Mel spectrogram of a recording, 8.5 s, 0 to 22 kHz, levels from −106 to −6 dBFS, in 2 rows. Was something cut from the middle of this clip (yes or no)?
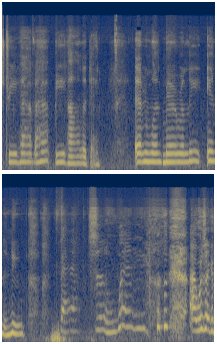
yes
